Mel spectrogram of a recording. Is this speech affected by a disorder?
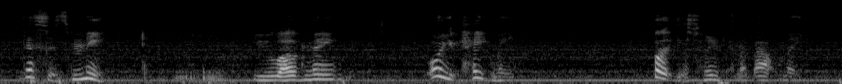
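Yes: cerebral palsy.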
